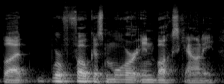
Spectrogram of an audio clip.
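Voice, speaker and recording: A young man from Pennsylvania speaks as a podcast guest in a small studio. His voice is fairly low. He answers in an easygoing, modest way, with a few filler pauses. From Pennsylvania, USA. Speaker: real estate broker, podcast guest. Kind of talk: casual interview chat.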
